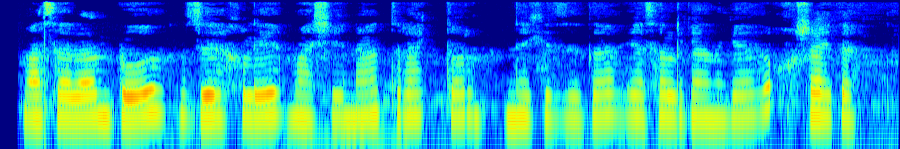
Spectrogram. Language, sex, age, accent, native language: Uzbek, female, under 19, Toshkent shahri, Uzbek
